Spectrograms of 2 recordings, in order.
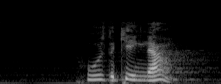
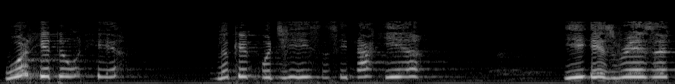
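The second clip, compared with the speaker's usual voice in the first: hushed, gentle angel voice; softly voiced angel; 6 semitones higher, 7 dB quieter than usual. Angel to the weeping woman, soft and hushed.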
